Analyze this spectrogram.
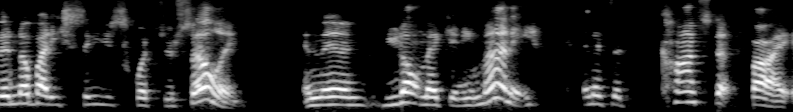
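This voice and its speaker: A woman with an American accent speaks at a moderate pace in a fairly high pitch, with ordinary pitch variation, big swings in loudness, and an unremarkable speaking voice. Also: dry, close sound with no echo. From Texas. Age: 60s. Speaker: affiliate marketer. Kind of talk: casual presentation on video call. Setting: video call.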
